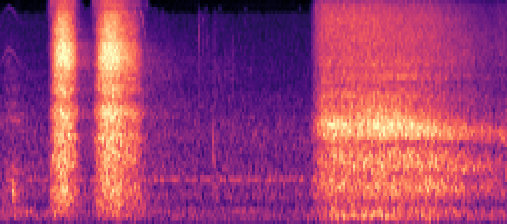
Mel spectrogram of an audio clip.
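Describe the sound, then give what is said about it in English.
Breathing exercise: two quick, sharp sniffs in through the nose, a pause, then one long, soft exhale through the mouth, all fairly faint. “It is two quick breaths in the nose and one long exhale through the mouth. We're going to do that two times together.”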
